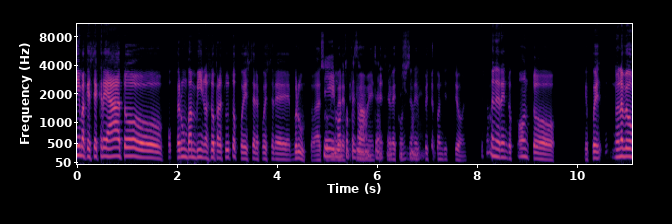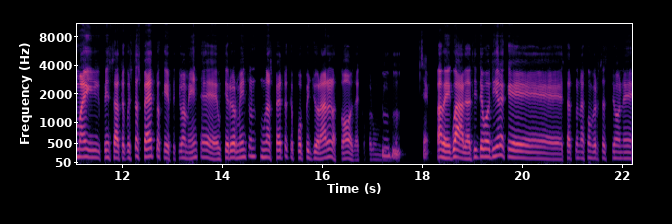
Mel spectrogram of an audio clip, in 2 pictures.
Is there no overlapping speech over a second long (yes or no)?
no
